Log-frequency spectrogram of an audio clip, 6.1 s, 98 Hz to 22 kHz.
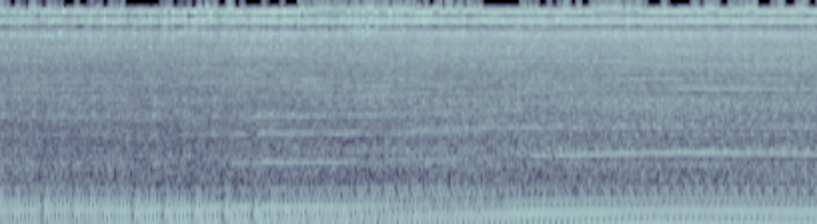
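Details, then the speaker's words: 1990 Mitsubishi Eclipse GSX after engine install, just started and warming up, DSM link not yet connected: deep steady idle with a brief early blip, smooth and even; running fine. "There she goes. So she's running. I haven't plugged in the DSM link yet, but everything seems to be running pretty good."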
